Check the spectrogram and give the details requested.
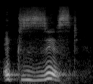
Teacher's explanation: nhấn vào âm thứ hai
